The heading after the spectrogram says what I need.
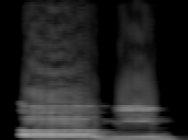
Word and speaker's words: آمین: کو پڑھنا چاہیے۔ آمین، تو اس میں آمین میں بھی جو شروع میں حمزہ آتا ہے، بعض لوگ اس کو الف کہتے ہیں تو اس کو اٹھانا چاہیے، آمین اس طرح پڑھنا چاہیے۔ قل هو اللہ احد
